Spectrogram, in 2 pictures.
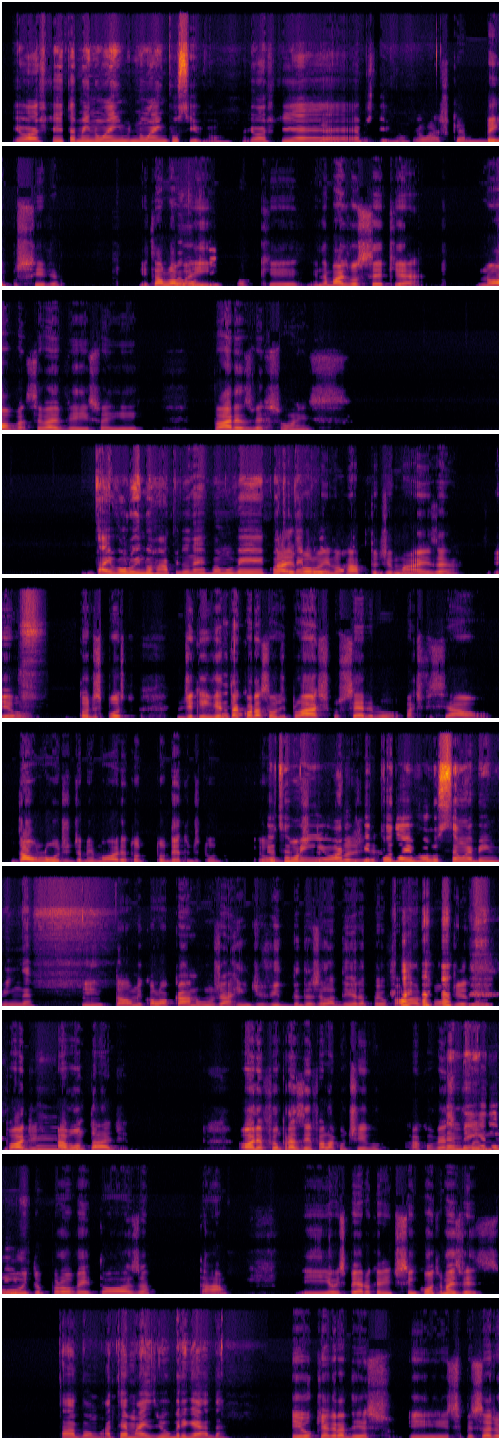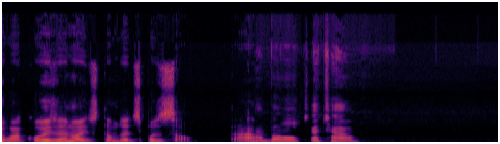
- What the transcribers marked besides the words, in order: static; tapping; other background noise; distorted speech; chuckle; laugh
- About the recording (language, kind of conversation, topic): Portuguese, unstructured, Qual invenção científica você acha que mudou o mundo?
